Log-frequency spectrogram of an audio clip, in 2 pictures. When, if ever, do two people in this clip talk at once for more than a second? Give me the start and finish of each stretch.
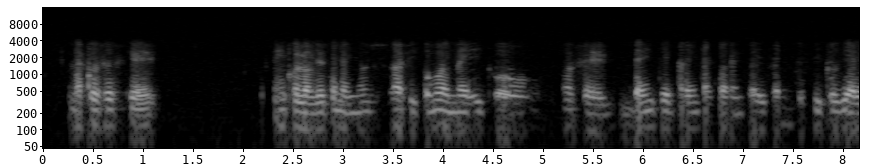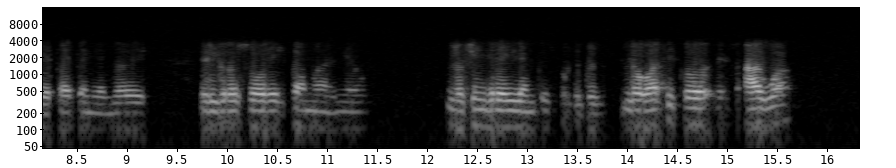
none

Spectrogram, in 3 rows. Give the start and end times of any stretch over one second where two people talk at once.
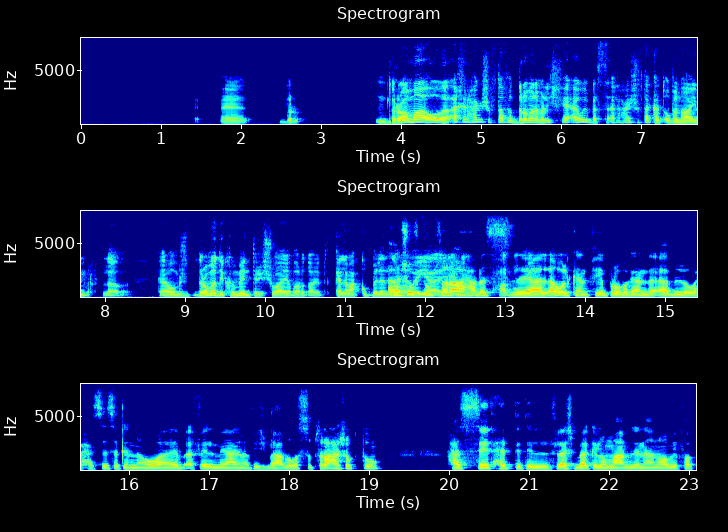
11.6-13.4

